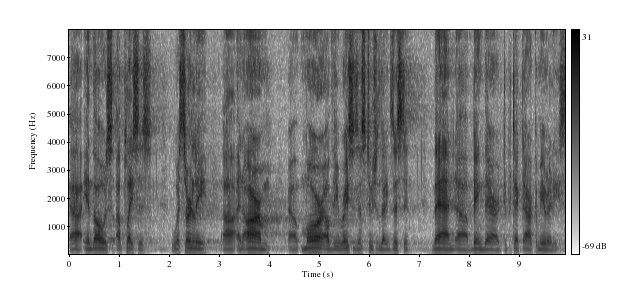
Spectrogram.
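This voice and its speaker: At a moderate pace, this voice speaks with an Alabama accent and flat, monotone intonation. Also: man. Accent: Southern US (Alabama). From US South, Alabama (Bessemer, near Birmingham). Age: 70s. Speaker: judge. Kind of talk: conference keynote speech. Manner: halting, many filler words.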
